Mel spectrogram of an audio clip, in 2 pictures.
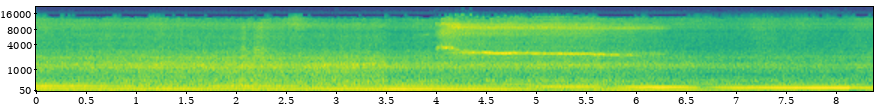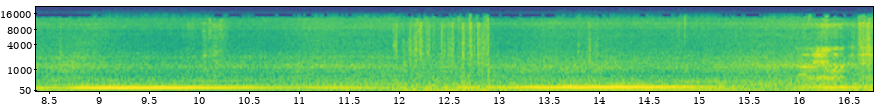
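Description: Two buses, a Scania and a Mercedes-Benz, drive at about 70 km/h with a steady loud engine drone and road rumble, gear shifts audible, as people talk over it.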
